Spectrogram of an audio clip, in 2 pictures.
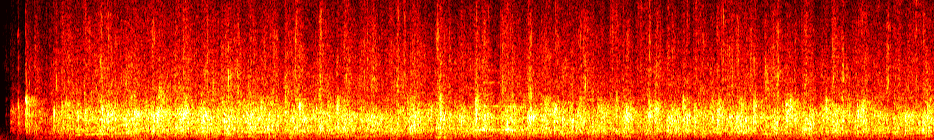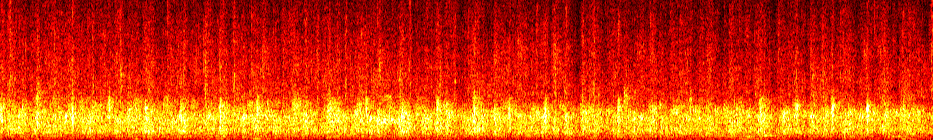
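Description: Applause from a large audience, breaking out at once and holding steady as a dense patter of many hands clapping: a standing ovation at the close of a talk.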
